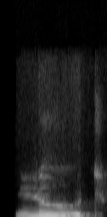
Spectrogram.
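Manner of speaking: लूट with a stretched oo; long oo. Shown as a demonstration. Teacher models the long oo in लूट. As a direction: draw out the oo in लूट. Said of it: "ये ऊ लंबी sound है".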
